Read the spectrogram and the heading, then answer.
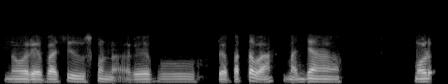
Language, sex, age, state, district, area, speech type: Telugu, male, 45-60, Telangana, Mancherial, rural, conversation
